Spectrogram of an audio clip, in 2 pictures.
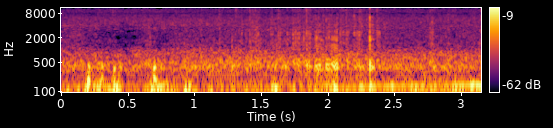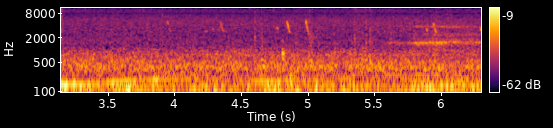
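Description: Quiet outdoor field ambience with a faint steady hiss and a few faint ticks. A faint low hum comes in about two seconds in, rises slightly in pitch and fades out about three seconds later.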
